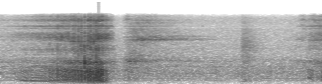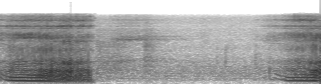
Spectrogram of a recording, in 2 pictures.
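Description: Loud rattling snores on each breath in, with quieter breathing between.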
